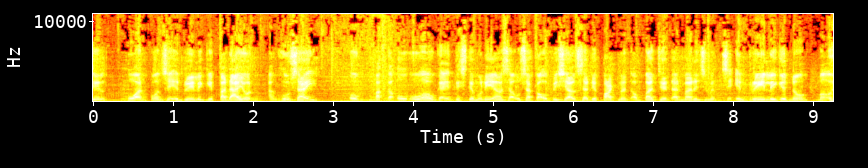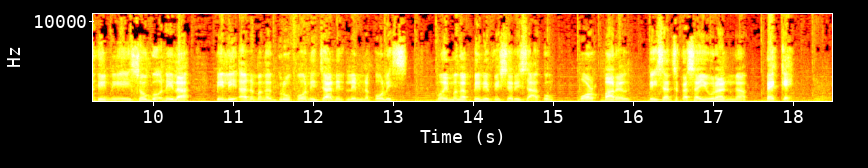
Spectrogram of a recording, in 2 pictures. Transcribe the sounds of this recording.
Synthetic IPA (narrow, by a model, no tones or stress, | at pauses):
ɪl | huanpʊnsɪɪnd̪ɾiliɡɪpad̪ajʊnʔɐŋɦusaj | ʔʊɡ̚mɐkaʔʊʔuawkaʔɪŋt̪ɛst̪ɪmʊniasaʔʊsakaʔʊpɪsjalsɐd̪ɪpaɹt̪̚mɛnt̪ofbad͡ʒɛt̪ɐnd̪manɪd͡ʒmɛnt̪sɪʔɪnd̪ɾiliɡɪd̪̚nomaʔojnisuɡʊʔnila | pɪliʔanaŋmɐŋaɡɾuponɪd͡ʒanɪt̪lɪmnapolɪsmaʔojmɐŋabɛnɪfɪʃaɾisaʔaːkʊŋpoɾk̚baɾɛl | bisansɐkasajuɾanŋa | pɛkɛ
